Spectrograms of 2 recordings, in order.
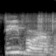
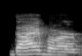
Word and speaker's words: DeBarb: at now says um thanks Nessa for saying my name correctly it's debarb right Diane I always call her die Barb oh she's never corrected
